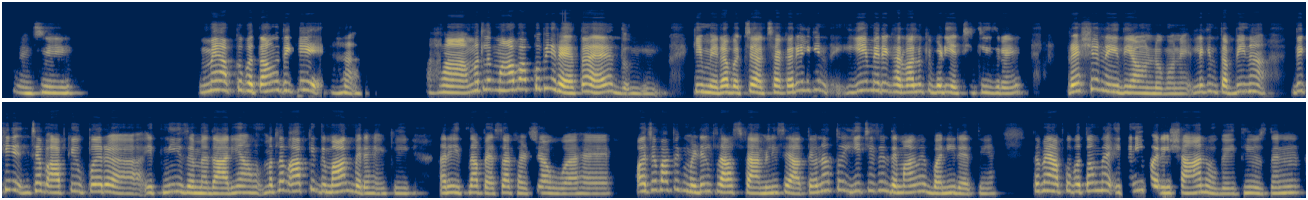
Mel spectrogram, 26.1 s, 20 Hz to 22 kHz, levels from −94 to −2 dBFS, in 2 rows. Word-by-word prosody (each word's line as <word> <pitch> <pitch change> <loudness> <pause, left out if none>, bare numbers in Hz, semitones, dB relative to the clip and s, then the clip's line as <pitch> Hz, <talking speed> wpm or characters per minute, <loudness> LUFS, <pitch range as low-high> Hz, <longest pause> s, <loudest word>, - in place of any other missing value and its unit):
जी। 240 0 -3 1.2
मैं 355 +7 +3
आपको 355 +1 +1
बताऊँ, 310 +1 +4
देखिए 340 -2 +4 0.3
हाँ। 250 -3 -2 0.9
हाँ, 255 -2 +6
मतलब 365 +5 -2
माँ-बाप 365 +3 +3
को 430 - -3
भी 430 -2 0
रहता 265 0 +7
है 275 +3 +7
द 215 - -6 0.6
कि 290 -1 +2
मेरा 265 0 +5
बच्चा 255 +2 +3
अच्छा 250 +2 +1
करे, 270 +4 +2
लेकिन 350 -4 -4 0.3
ये 345 +3 +6
मेरे 335 -2 +4
घरवालों 275 0 +3
की 285 - -11
बड़ी 270 -1 +3
अच्छी 240 0 -12
चीज़ 245 -1 -6
रहे। 235 +4 0 0.5
प्रेशर 315 +8 +3
नहीं 290 -4 +4
दिया 250 -1 +3
उन 235 -1 -2
लोगों 220 0 -4
ने, 220 0 -7
लेकिन 280 +2 -3
तब 260 -3 +3
भी 280 +6 -1
ना 310 -1 -1 0.4
देखिए 325 0 -1
जब 320 -1 -2
आपके 255 +5 +1
ऊपर 295 +1 -1
अ, 225 -7 -1
इतनी 260 +4 -6
ज़िम्मेदारियाँ 235 +1 +1
मतलब 295 +5 -3
आपके 325 +4 0
दिमाग 290 +3 +2
में 265 - +1
रहें 230 -2 -6
कि 225 -1 -10 0.3
अरे 250 +2 0
इतना 260 +2 -1
पैसा 235 +1 -2
खर्चा 235 0 -5
हुआ 220 -2 -5
है 215 0 -7 0.3
और 310 - +3
जब 365 0 -2
आप 365 +1 -3
एक 380 - -9
मिडल 285 +3 -1
क्लास 265 -3 +1
फैमिली 235 0 +2
से 270 - -2
आते 220 +2 0
हो 265 - -2
ना 335 +3 -3
तो - - -7
ये 315 -1 -6
चीज़ें 335 +2 -9
दिमाग 265 -1 0
में 300 -3 -6
बनी 235 +1 -1
रहती 220 +1 -6
है। 220 - -13 0.4
तो 310 - -3
मैं 335 - +1
आपको 310 +1 +2
बताऊँ 300 +2 -2
मैं 340 -3 -2
इतनी 305 +7 -7
परेशान 245 +1 +1
हो 235 - -4
गई 215 0 -8
थी 245 +3 -5
उस 220 - -7
दिन 245 +2 -4
265 Hz, 200 wpm, -22 LUFS, 240-310 Hz, 1.2 s, रहता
